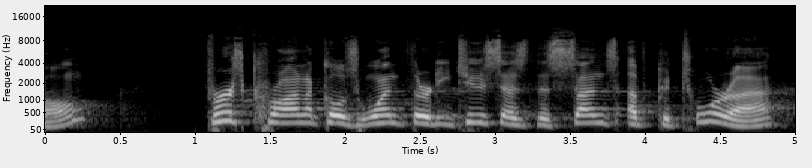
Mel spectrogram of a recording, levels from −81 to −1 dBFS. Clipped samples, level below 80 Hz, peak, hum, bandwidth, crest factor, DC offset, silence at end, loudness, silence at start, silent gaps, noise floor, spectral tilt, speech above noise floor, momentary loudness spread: under 0.1%; -64 dBFS; -12 dBFS; none; 11 kHz; 18 dB; under 0.1%; 0.1 s; -29 LUFS; 0 s; none; -73 dBFS; -4.5 dB/octave; 45 dB; 8 LU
